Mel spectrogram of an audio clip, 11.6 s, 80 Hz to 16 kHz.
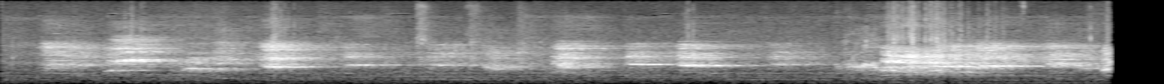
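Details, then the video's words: Dogs barking, recorded on 13 September 2019; overlapping harmonic barks and yips run almost without pause for eleven seconds, thickening into a louder, denser chorus near the end. "The Barking Lot"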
